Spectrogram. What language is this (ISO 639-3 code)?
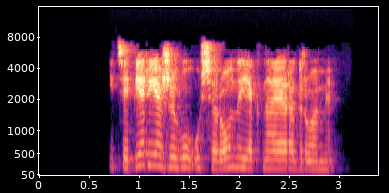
bel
